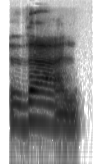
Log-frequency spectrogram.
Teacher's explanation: And the dal, really softly, your tongue to your teeth.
